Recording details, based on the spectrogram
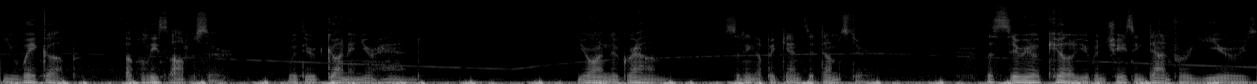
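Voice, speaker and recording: A man's voice: a bass voice, steady tone, measured pace, long pauses, mellow, a little hiss or hum. A man narrating a scripted second-person story for an ASMR roleplay, over street ambience.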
